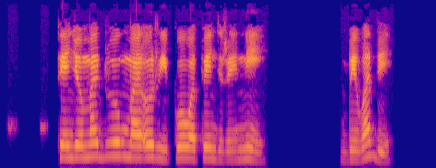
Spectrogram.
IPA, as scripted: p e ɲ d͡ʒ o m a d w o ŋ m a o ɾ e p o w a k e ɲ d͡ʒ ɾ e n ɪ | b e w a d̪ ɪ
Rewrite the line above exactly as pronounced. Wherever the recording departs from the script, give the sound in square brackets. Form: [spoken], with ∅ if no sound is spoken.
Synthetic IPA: p e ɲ d͡ʒ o m a d w o ŋ m a o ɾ [i] p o w a [p] e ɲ d͡ʒ ɾ e n ɪ | b e w a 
